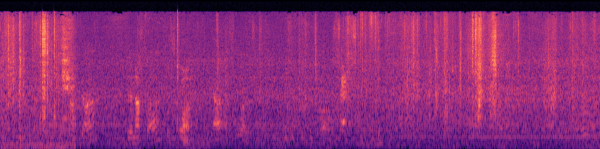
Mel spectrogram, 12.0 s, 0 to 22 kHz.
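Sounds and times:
steady low hum: 0:00.0 - 0:12.0
feet shuffling on cobblestones: 0:05.9 - 0:12.0.

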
